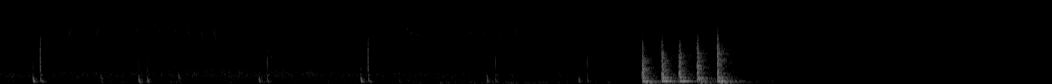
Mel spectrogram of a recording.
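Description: A fist knocking on a wooden front door with leaded-glass panes: about five quick, loud raps a little past the middle, followed by a sudden drop to near silence.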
